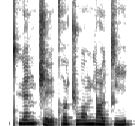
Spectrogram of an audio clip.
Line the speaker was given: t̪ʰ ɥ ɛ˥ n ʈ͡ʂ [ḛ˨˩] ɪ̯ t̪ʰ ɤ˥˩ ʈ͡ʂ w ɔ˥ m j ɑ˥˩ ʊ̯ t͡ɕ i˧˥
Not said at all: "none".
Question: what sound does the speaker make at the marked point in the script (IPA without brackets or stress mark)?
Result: ḛ˨˩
